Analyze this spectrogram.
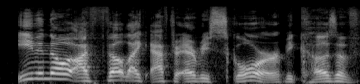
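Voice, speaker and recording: At a moderate pace, a man speaks with a bright, sharp tone and lively intonation in a very clean recording with a silent background. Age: young. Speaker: sports podcast co-host. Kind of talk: casual chat.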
